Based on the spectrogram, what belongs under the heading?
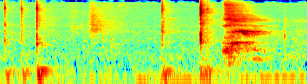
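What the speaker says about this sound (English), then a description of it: "If I want to commit, I can type Ctrl V, enter." Computer keys tapped in a quick keyboard shortcut, a few sharp separate clicks spread over a few seconds, close and fairly quiet, with a brief rustle near the end.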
